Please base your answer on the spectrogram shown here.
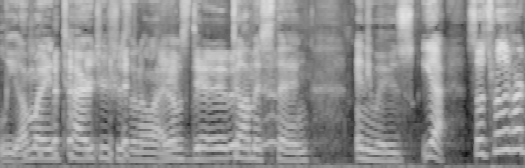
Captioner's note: laughs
